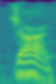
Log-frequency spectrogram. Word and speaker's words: Gian: How do you say his name? John. Yeah, it looks weird when I see it written out.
